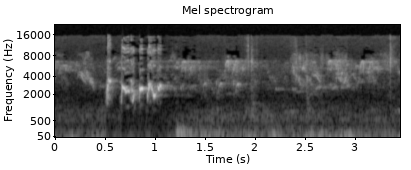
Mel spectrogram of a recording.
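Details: Bulbul song: one fast, bubbling phrase of tumbling notes, then scattered faint high chirps over a low background rumble.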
